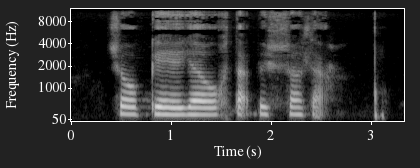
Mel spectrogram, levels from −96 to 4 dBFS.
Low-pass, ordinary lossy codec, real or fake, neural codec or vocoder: 10.8 kHz; AAC, 64 kbps; fake; codec, 24 kHz, 0.9 kbps, WavTokenizer, medium speech release version 2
